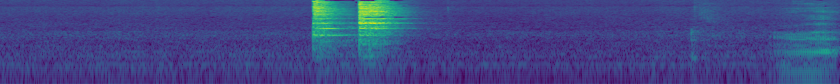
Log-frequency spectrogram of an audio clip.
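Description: A metal serving spoon knocked twice against the rim of a dish, two quick clinks with a short ring. The rest is faint room tone.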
